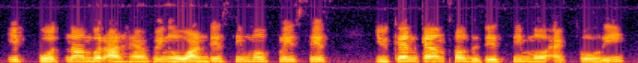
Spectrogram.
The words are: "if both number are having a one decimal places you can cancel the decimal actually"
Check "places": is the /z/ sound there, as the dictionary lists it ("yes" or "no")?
no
